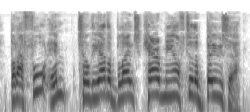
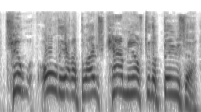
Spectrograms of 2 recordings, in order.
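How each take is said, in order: First: Put-on the same broad Australian accent carried through the sentence; a hammed-up Australian accent at full stretch. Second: Put-on the same line retaken in the same Australian accent; a hammed-up Australian accent again, hitting all. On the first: Host telling the letter's boxing story in a bad Australian accent. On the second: Host retelling the fight after the interruption, in a bad Australian accent. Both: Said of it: "I think I did my best".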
